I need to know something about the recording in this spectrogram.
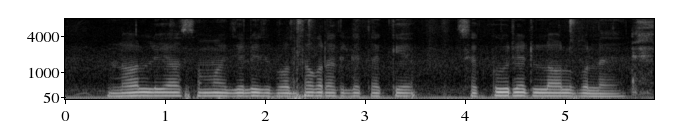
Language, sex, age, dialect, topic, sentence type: Bengali, male, 31-35, Jharkhandi, banking, statement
